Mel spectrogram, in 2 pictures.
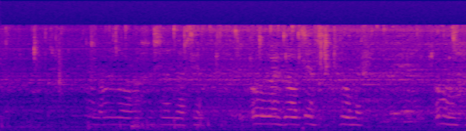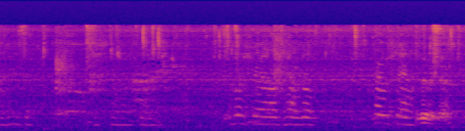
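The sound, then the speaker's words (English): Water runs steadily from a tap with knobs as a continuous hiss, while people talk over it. “Put the knobs to turn the water off.”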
